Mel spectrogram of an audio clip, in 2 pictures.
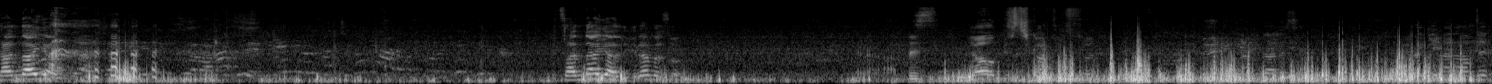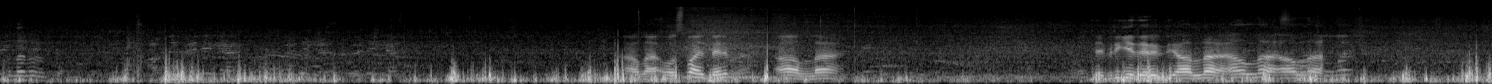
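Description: Young men talk and call out loudly nearby, outdoors.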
